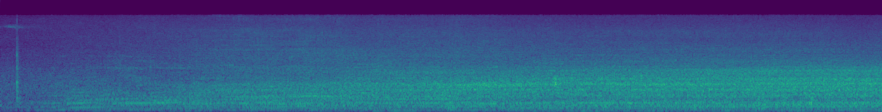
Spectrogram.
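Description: A car's engine hums as the car accelerates, heard from inside.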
